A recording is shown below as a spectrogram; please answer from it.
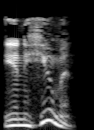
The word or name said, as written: inhuman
